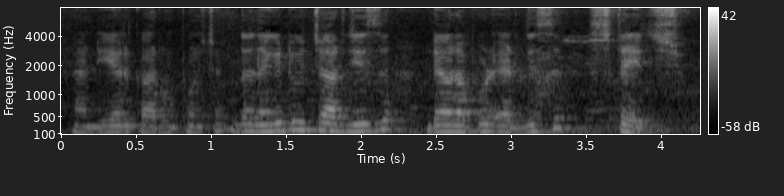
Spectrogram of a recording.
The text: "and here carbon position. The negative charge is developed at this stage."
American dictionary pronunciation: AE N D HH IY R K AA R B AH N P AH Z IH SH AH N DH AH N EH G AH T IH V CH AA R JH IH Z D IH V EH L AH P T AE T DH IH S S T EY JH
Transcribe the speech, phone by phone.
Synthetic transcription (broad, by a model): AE N D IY R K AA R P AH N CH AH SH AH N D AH N EH G AH T IH V CH AA R JH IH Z D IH V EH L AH P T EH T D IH S S T EY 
